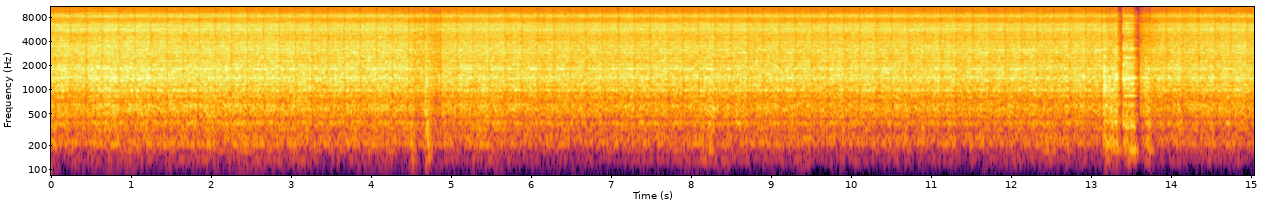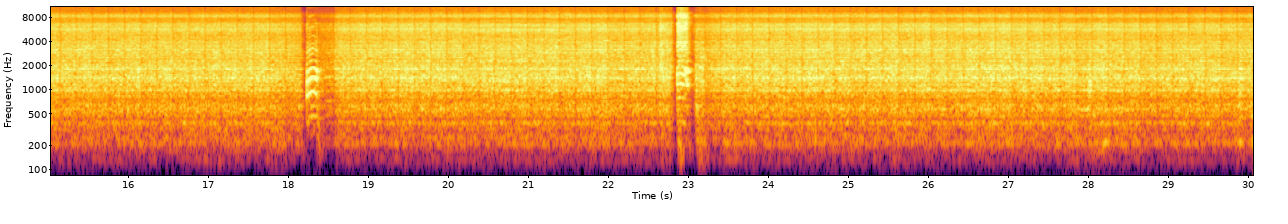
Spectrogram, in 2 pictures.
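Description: P-SB7 spirit box in reverse sweep, played through stereo speakers: a steady hiss of radio static as it scans stations. Three brief clicks or breaks in the static fall about halfway through and later on.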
